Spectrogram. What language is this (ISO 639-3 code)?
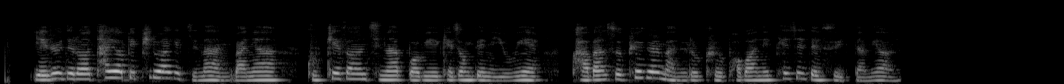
kor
